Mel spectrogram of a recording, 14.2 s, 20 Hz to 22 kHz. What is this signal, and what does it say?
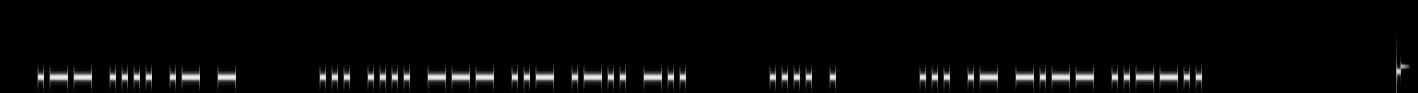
Morse code, heard as a keyed tone, about 20 wpm, 700 Hz. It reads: WHAT SHOULD HE SAY?
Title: 2x Word-Spacing - Sentences from Top 300 Words - 20wpm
